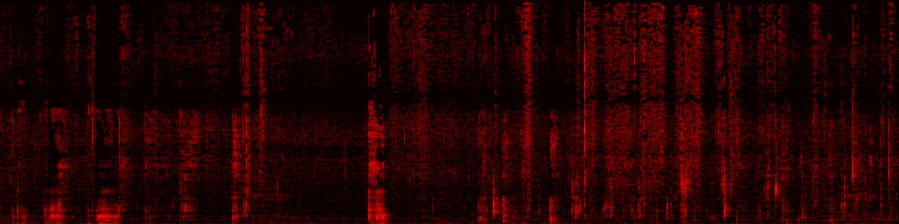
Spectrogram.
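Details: Male pug indoors eating homemade dog-safe chicken as an early-summer treat: sparse crunchy bites and chewing clicks, louder bursts near the start and around four seconds, over a quiet room hum; a woman gives commands between bites.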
